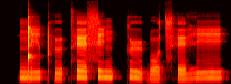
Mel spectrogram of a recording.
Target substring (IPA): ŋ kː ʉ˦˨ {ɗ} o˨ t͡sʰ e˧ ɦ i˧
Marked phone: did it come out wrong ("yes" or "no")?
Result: yes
